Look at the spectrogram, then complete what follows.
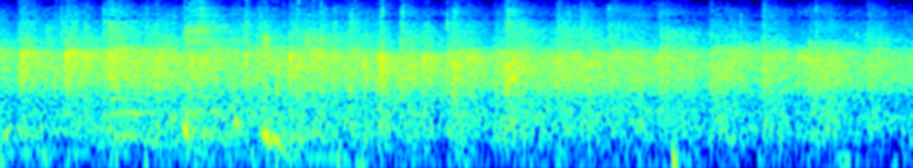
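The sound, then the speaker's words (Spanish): An audience at a church service applauds steadily in response to a call to applaud the living King, a dense wash of many hands clapping at constant loudness for several seconds, with faint voices mixed into the crowd. “Denle un aplauso al Rey que vive.”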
